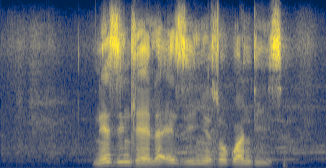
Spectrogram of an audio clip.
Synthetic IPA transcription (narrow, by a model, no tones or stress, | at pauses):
nezind͡ɮʱɛlaeziɲɛzɔk̬wandʱiːsḁ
